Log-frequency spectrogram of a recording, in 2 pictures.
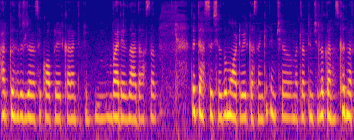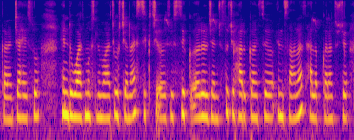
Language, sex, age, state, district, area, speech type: Kashmiri, female, 30-45, Jammu and Kashmir, Anantnag, rural, spontaneous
